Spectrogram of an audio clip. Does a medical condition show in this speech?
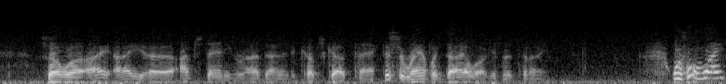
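No.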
